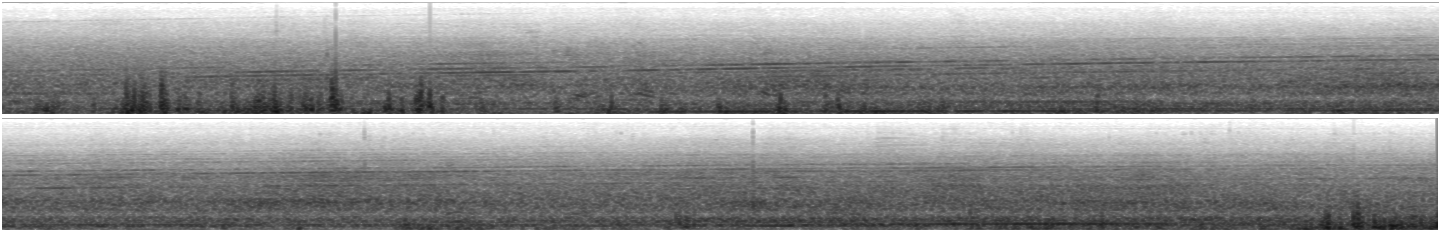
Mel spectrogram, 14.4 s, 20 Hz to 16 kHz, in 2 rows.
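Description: Airbus A330-200 turbofan engines running as the airliner taxis: a whine that rises slowly in pitch over a low, steady drone.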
